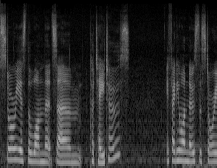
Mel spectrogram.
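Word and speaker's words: Potoooooooo: I think my favorite racehorse story is the one that's Potatoes. If anyone knows the story of Potatoes. It's a horse whose name is spelled P-O-T-O-O-O-O-O-O-O. Because it's pot and then 8 O's.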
